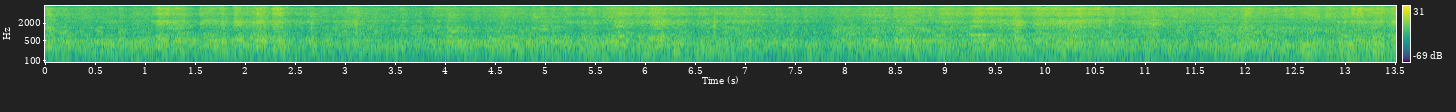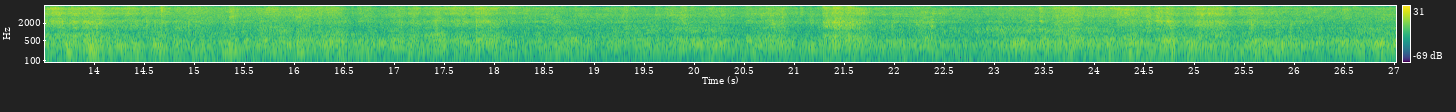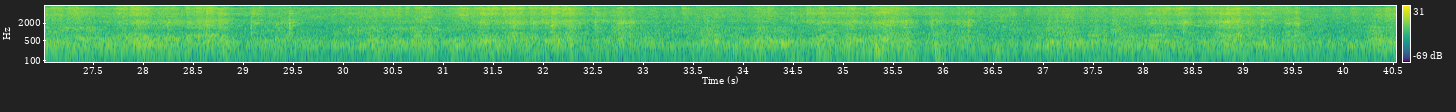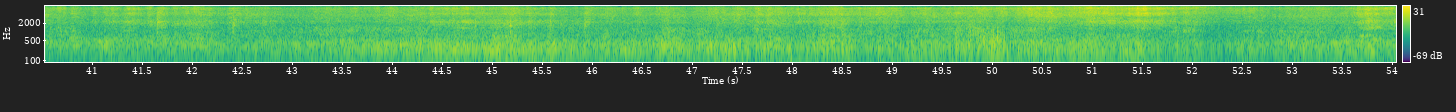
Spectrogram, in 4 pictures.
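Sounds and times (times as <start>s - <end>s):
clicks at rail joints: 0.0s - 54.0s
steel wheels rolling on rail: 0.0s - 54.0s.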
